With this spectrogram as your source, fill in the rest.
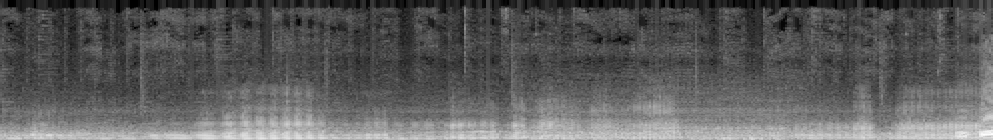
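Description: A motorcycle engine during a ride, a steady harmonic drone that swells and falls with throttle changes and stays loud and close throughout, with a voice talking over part of it.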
